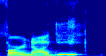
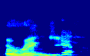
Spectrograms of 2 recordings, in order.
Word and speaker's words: Ferengi: The Farnagi? – Ferengi.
